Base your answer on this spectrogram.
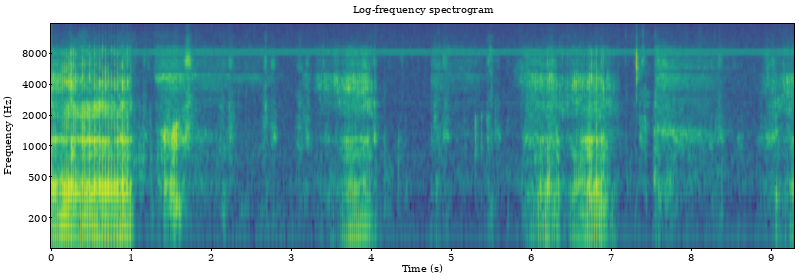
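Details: Hamish, a very tired mastiff, snoring up a storm: a loud rasping snore at the start, then repeated rough inhalations every couple of seconds, each a short growly rumble, over a low steady hum.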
